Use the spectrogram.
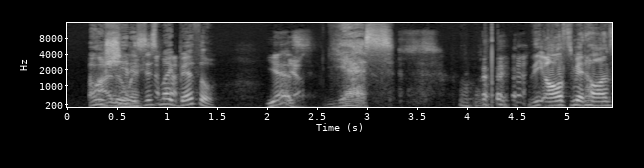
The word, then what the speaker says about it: Bithell: Actually, do you actually have another microphone, Mike Bithell?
